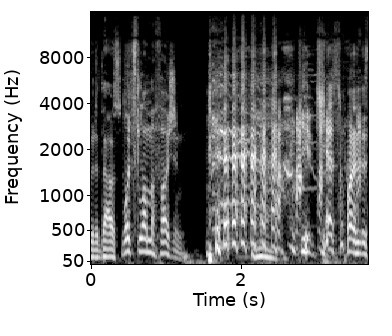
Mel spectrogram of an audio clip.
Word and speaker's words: LumaFusion: It's Is it fucking- pronounced? Luma? LumaFusion. Okay, LumaFusion.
